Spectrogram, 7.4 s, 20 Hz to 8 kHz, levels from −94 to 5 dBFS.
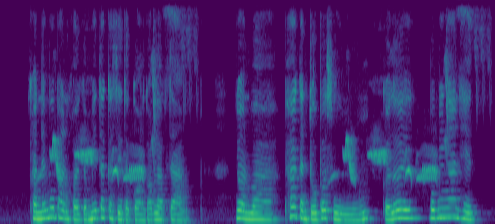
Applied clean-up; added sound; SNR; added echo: none; Bird; 14 dB; reverberation time 0.4 s.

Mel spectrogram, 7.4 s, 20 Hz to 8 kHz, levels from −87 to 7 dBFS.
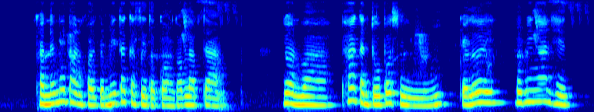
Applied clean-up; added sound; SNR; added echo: neural separator model SepFormer DNS4.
